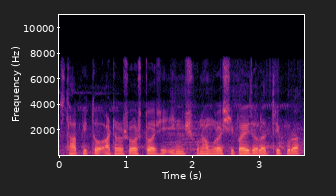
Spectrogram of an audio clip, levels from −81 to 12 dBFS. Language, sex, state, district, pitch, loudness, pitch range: Bengali, male, Tripura, West Tripura, 140 Hz, -17 LUFS, 135-140 Hz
